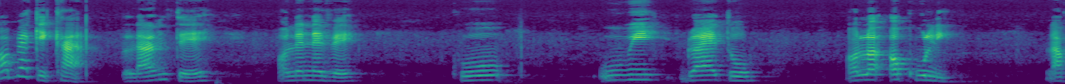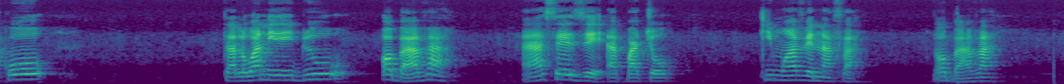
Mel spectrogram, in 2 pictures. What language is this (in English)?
Ikposo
